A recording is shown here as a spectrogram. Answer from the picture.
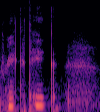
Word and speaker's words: richtig: in German, but it's like Rigtig is how it's spelled, Rigtig, or Richtig, thank you, Richtig, but it's very fun to say, Richtig.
